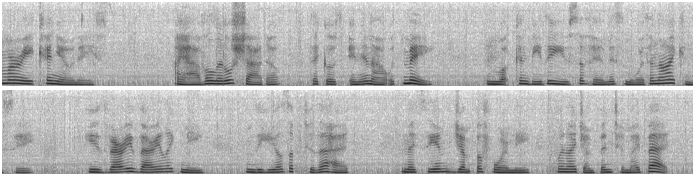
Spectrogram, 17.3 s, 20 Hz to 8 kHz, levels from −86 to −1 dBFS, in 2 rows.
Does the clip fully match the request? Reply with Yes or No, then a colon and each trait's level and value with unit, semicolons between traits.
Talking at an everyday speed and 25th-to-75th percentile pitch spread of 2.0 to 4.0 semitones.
Yes: average, 175 wpm; average, 3.6 semitones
